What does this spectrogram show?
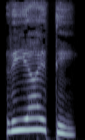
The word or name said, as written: ರಿಯಾಯ್ತಿ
